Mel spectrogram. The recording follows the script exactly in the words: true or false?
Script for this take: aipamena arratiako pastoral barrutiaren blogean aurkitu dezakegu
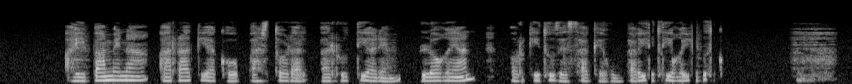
false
